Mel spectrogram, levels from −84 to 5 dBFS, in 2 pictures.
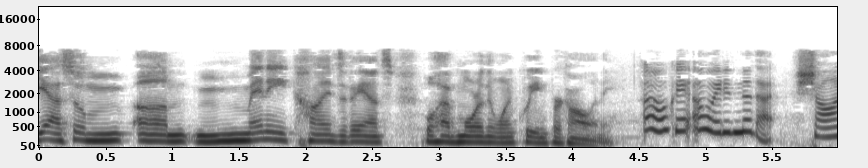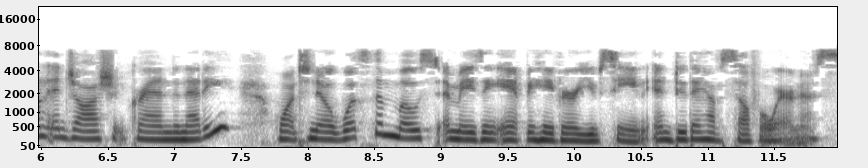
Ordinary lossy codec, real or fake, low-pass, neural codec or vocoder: MP3, 32 kbps; fake; 7.2 kHz; autoencoder, 48 kHz, 32 numbers a frame, DAC-VAE, trained on Japanese speech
